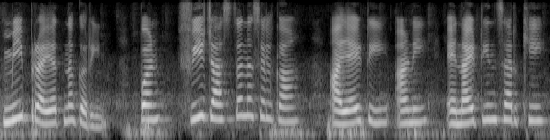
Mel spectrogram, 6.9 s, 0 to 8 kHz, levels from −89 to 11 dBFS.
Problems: constant background noise, continuous background conversations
